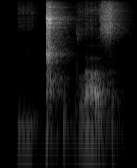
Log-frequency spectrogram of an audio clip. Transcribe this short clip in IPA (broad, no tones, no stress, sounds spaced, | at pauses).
i ǁʰ ɯ p l a z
